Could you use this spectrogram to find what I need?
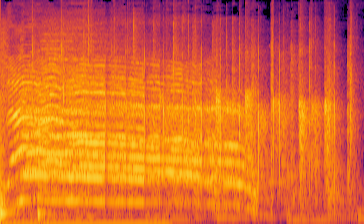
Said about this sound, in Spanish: A todos ellos, angelitos misioneros, un gran aplauso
